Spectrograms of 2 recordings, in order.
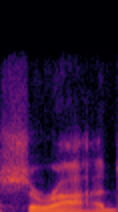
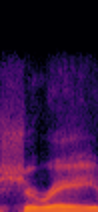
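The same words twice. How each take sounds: First: The word is said in an imitated, mocking pronunciation. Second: The word is said in a normal pronunciation. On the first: "or as Geordie would say" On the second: "It's not only a charade"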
